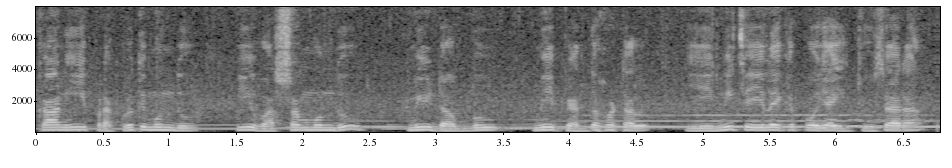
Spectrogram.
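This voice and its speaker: An earnest village man voiced by a male actor speaks respectfully in a somewhat high voice. It is animated moral-story dialogue, with prominent music underneath. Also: moderate pace, close to an everyday voice. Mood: firm, respectful.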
